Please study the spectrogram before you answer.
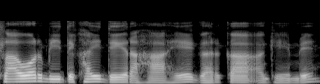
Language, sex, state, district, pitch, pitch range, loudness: Hindi, male, Arunachal Pradesh, Longding, 105 Hz, 95-125 Hz, -18 LUFS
